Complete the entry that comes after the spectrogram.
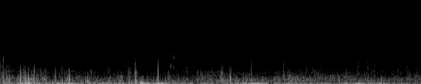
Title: Not pressing on my tummy for making noises for you 🫶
